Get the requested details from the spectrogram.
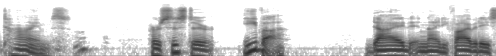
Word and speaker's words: Eva: Now, I always thought Zsa Zsa Gabor was in Green Acres, but it was her sister, Eva Gabor. I think it's EVA, Eva. You always pronounce it Eva? Well, you've always heard it wrong. – Okay. – I believe it's EVA.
